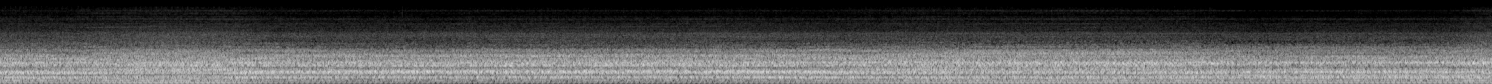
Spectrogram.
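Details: Beko washing machine, 7 years 8 months old, gives a loud, steady low roar through the high-speed spin with no knocking: worn drum bearings.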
